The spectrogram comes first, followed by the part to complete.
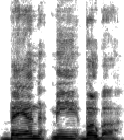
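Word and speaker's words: Banh Mi Boba: I'm probably saying this wrong, but it looks like it's pronounced Ban Mi Boba on Focus Loop. It's spelled B-A-N-H space me M-I space boba B-O-B-A Ban Mi Boba for Carl.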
